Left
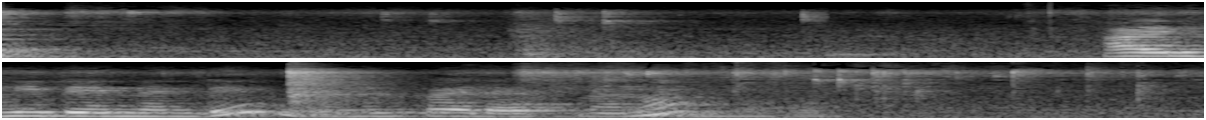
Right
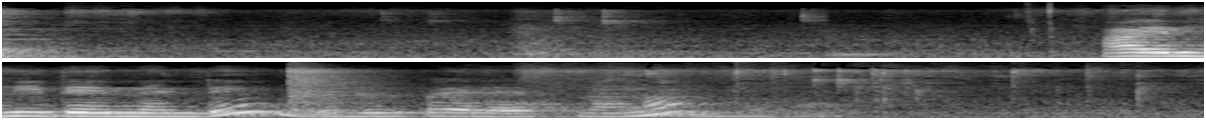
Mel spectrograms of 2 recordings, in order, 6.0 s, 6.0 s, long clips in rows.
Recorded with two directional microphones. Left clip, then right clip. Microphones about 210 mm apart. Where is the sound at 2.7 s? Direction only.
50° right (ahead or behind).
